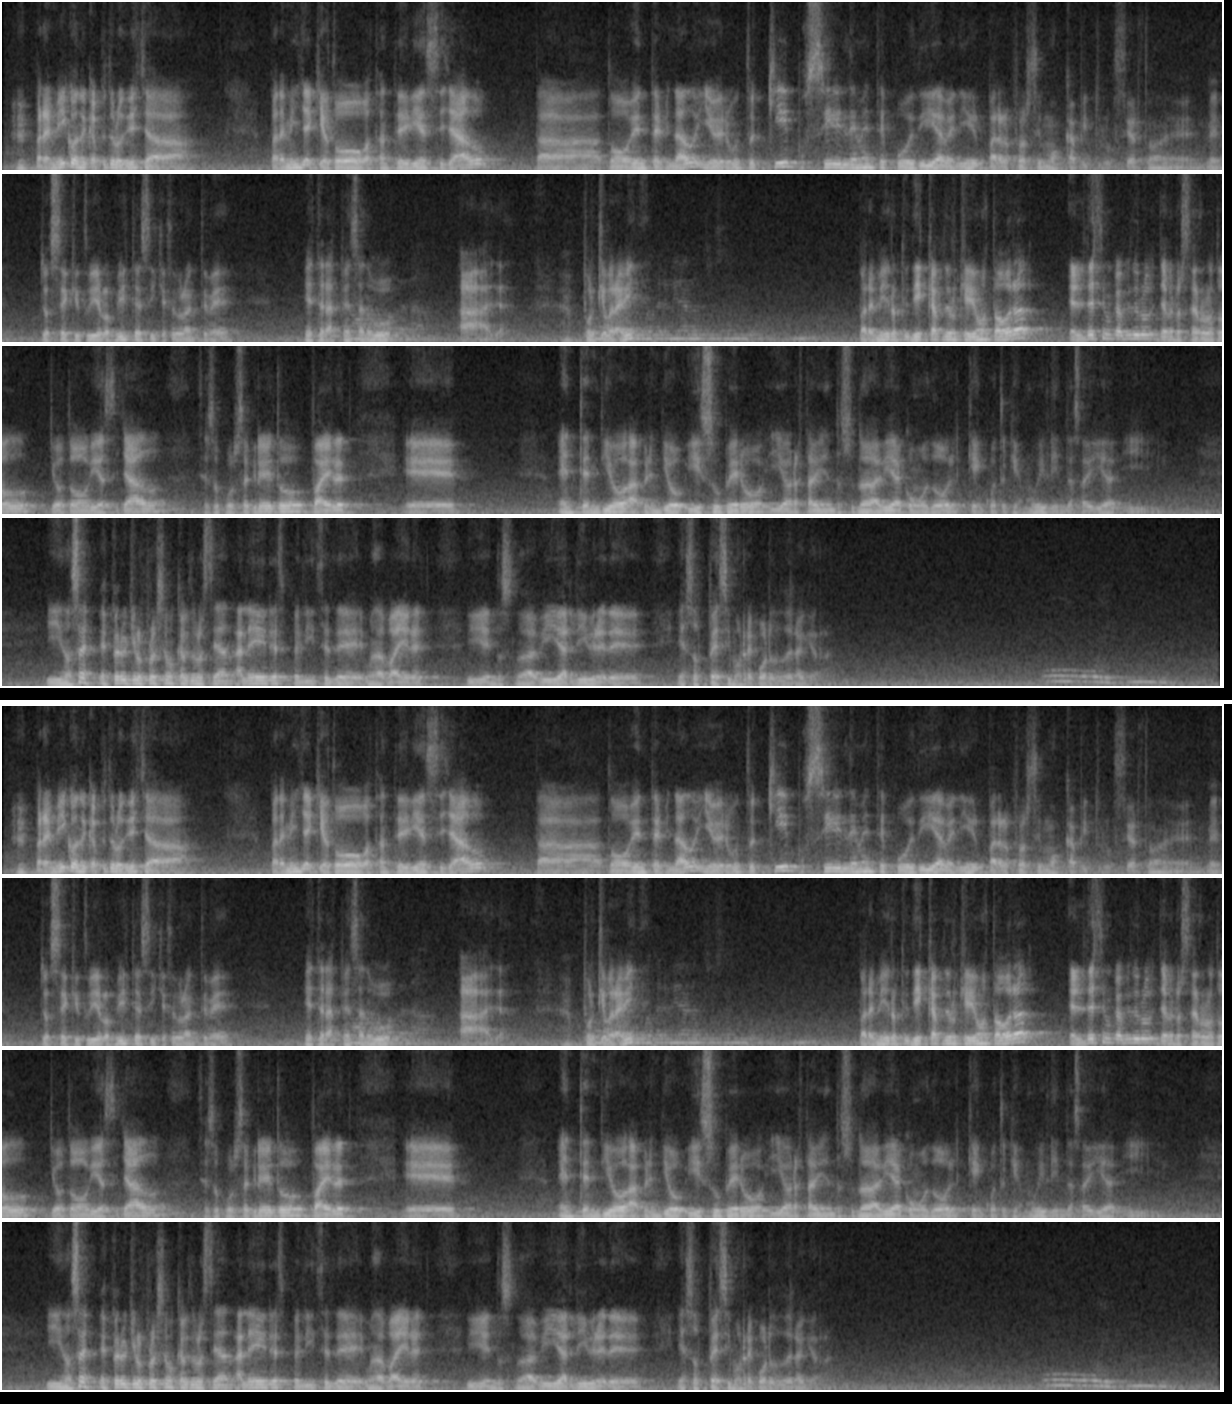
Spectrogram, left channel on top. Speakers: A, on the left (about 30°); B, on the left (about 45°).
A: Para
B: Ujú,
A: mí con el capítulo
B: exacto.
A: diez ya... Para mí ya quedó todo bastante bien sellado, está todo bien terminado y me pregunto qué posiblemente podría venir para los próximos capítulos, ¿cierto? Eh, me- yo sé que tú ya los viste, así que seguramente me estarás pensando,
B: No, no me
A: "Uh,
B: acuerdo de nada.
A: ah, ya. Porque
B: No me
A: para
B: acuerdo
A: mí,
B: cómo terminan los 13 capítulos. ¿Mm?
A: para mí los que- 10 capítulos que vimos hasta ahora, el décimo capítulo ya me lo cerró todo, quedó todo bien sellado,
B: Ujú.
A: se supo el secreto, Violet eh, Entendió, aprendió y superó y ahora está viendo su nueva vida como Doll, que encuentro que es muy linda esa vida y, y no sé, espero que los próximos capítulos sean alegres, felices de una Violet viviendo su nueva vida libre de esos pésimos recuerdos de la guerra.
B: Uy, mm,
